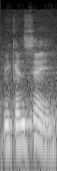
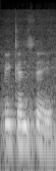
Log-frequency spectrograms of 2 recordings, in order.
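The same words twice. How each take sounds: The two takes are said the same way.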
